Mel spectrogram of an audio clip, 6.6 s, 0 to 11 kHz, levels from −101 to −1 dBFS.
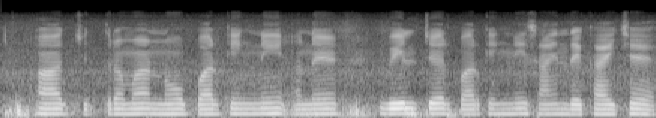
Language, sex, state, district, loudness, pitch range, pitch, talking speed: Gujarati, male, Gujarat, Gandhinagar, -16 LUFS, 130-140 Hz, 135 Hz, 110 wpm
